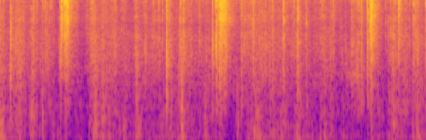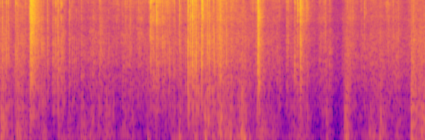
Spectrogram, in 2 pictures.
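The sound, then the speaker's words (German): A foley fire crackle: dense, irregular crinkly snaps and pops with sharper bursts scattered throughout, steady and fairly quiet, with no voices. “So, und jetzt mache ich die Flamme dazu und du machst das Knarzen.”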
